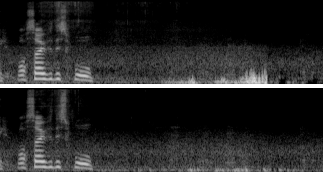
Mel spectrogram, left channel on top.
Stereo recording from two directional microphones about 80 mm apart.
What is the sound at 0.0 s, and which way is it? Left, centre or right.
Speech, centre.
